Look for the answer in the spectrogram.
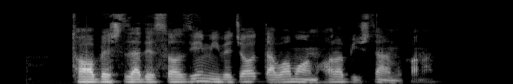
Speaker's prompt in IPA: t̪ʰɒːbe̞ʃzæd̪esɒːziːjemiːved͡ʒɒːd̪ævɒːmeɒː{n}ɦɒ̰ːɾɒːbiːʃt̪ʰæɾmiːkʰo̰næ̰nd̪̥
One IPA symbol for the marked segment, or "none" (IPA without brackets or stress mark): n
